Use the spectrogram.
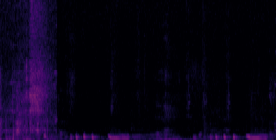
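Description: Racing pigeons cooing close by in soft, repeated throaty phrases, several rolling coos in a steady rhythm with a faint breathy rustle at the start.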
